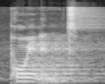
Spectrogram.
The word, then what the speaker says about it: poignant: note of it that the letter G there is silent in the pronunciation of that word. The correct pronunciation is poant.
